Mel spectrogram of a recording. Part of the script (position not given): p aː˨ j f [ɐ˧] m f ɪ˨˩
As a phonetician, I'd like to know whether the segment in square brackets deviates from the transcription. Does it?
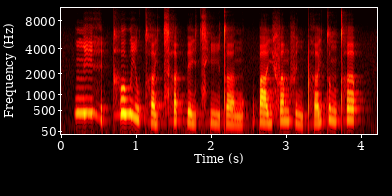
no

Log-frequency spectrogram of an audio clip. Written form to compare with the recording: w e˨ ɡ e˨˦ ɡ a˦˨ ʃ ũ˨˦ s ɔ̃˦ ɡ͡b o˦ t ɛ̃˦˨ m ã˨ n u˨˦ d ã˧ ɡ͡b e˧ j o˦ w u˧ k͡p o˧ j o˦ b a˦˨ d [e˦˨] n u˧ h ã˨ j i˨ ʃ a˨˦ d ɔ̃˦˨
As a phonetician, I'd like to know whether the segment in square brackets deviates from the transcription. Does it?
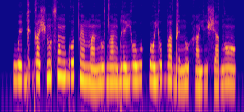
yes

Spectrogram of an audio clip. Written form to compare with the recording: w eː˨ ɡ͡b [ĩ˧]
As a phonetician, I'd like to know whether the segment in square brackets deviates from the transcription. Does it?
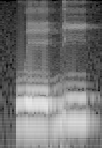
yes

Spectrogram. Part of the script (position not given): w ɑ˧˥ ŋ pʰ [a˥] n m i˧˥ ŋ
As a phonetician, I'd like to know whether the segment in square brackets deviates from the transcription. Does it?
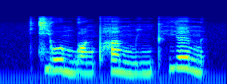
yes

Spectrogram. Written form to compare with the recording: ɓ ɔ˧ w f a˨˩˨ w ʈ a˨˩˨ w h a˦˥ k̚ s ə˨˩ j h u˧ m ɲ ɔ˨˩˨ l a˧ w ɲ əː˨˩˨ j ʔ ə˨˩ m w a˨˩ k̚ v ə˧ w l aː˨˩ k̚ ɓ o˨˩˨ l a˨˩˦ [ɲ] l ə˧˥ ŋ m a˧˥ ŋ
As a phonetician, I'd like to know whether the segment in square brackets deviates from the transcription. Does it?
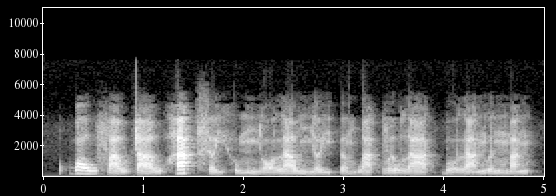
yes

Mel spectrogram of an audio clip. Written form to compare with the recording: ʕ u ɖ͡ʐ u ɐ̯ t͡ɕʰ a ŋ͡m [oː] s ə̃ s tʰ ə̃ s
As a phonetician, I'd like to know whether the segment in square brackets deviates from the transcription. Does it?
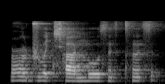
no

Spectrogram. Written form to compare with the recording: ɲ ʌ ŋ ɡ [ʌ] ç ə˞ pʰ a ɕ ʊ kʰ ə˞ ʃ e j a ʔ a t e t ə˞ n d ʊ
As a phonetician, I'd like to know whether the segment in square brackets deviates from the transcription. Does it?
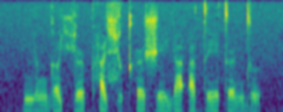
no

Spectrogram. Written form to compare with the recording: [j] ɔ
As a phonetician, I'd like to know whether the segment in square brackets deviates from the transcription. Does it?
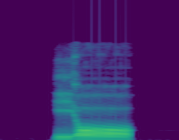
no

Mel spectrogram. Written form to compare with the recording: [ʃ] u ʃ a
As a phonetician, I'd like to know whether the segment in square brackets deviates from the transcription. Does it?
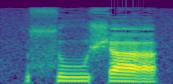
yes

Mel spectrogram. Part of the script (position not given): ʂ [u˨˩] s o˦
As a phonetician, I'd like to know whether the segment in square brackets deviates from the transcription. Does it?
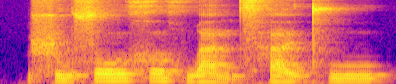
no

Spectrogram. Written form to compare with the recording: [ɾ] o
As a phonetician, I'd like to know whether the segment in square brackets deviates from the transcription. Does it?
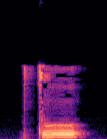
yes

